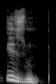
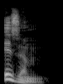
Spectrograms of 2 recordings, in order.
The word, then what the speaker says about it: ism: Say it with me ism, ism because I've heard students say ism, ism, you know, make all kinds of weird sounds because there's no vowel there. Think of it like a little e over there, a short e, ism.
